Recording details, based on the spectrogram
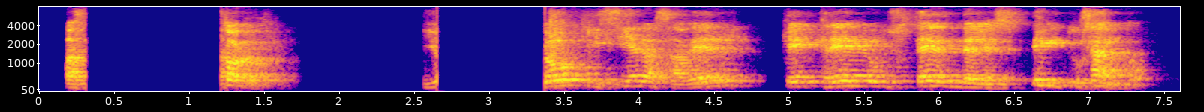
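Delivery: self-important preacher voice. Retelling a pastor who tried to humiliate the speaker at a seminar, imitating his pompous powerful voice. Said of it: "así con voz potente de esos siervos que se creen mucho".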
